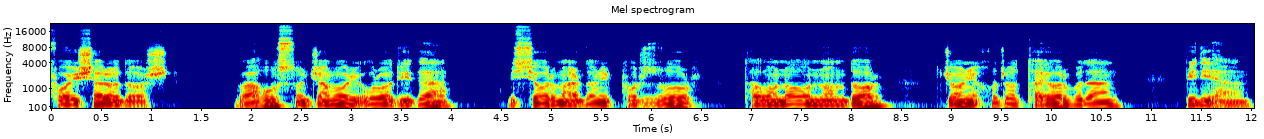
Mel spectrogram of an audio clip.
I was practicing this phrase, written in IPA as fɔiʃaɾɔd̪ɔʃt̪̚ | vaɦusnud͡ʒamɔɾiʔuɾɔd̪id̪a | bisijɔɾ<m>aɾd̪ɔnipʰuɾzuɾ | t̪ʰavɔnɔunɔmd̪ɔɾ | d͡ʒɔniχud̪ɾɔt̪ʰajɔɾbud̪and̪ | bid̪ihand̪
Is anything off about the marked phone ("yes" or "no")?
no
